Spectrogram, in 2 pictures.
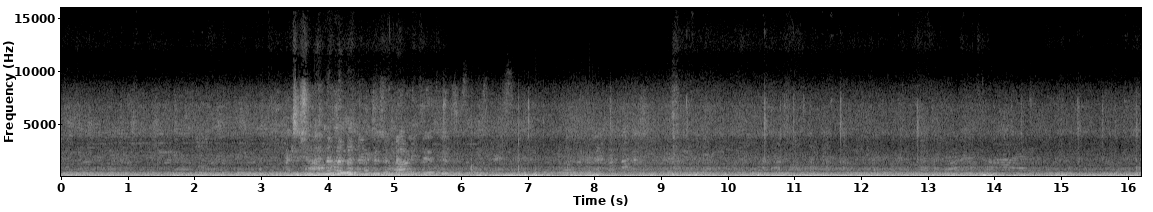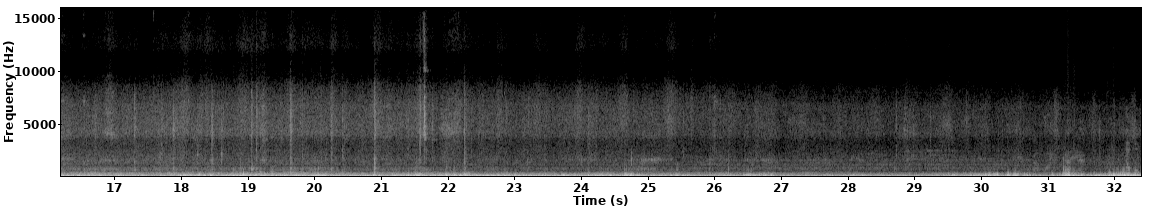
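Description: Wind buffeting the microphone: a loud, uneven low rumble throughout, with brief muffled voices about four seconds in.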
